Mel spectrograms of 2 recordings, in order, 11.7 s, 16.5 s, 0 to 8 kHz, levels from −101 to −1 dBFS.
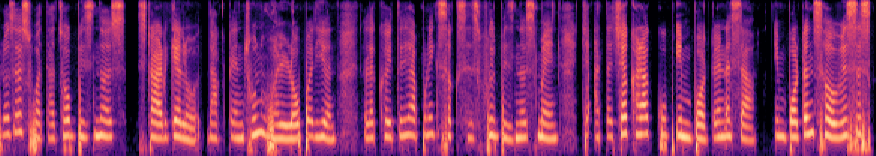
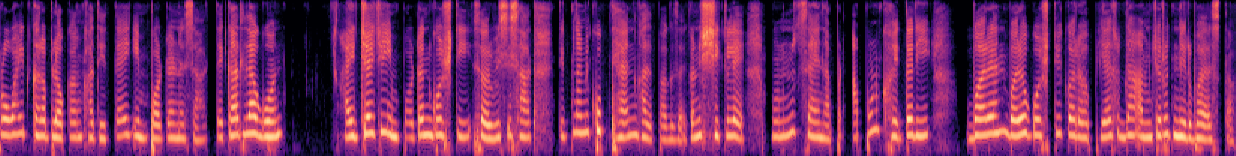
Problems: constant background noise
